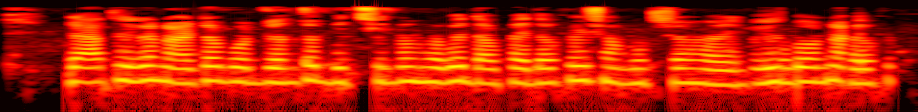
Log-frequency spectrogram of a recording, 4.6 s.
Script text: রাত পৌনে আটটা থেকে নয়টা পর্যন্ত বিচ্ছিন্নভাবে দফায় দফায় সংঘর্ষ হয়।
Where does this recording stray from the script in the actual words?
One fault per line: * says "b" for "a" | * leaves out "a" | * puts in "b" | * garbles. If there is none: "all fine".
* leaves out "পৌনে আটটা"
* garbles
